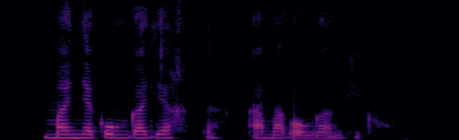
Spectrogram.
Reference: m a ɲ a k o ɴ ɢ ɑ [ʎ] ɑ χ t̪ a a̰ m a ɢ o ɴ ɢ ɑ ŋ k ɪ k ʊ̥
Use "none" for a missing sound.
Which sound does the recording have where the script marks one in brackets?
ʎ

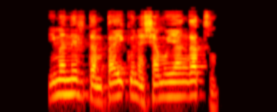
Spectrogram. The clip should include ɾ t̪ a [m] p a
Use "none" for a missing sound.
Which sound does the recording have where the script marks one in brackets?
m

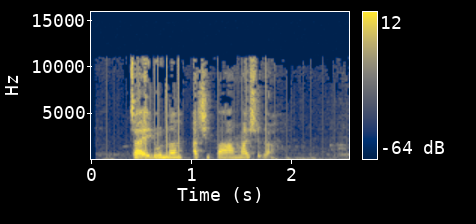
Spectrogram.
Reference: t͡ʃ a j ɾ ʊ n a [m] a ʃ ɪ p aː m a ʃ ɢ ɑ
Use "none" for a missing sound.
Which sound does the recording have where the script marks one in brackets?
m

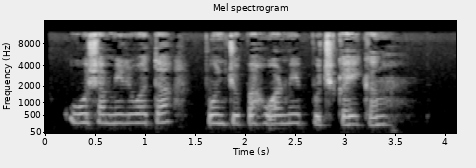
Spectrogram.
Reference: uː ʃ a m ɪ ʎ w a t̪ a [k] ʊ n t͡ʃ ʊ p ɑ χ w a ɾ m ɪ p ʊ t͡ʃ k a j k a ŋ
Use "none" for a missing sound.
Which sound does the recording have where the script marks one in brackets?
p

